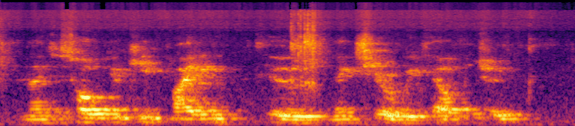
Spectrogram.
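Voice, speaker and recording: Fairly slow speech from a man, with noticeable background noise and audible room echo. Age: 60s. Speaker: mayoral candidate. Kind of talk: candidate forum answer.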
